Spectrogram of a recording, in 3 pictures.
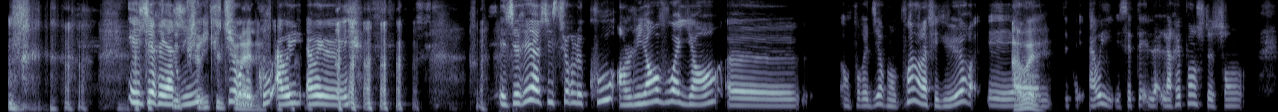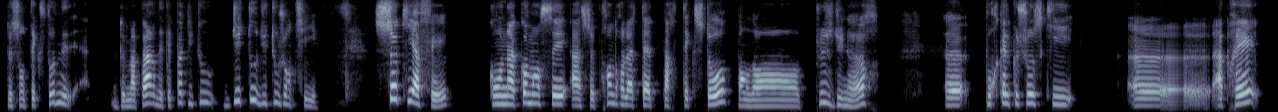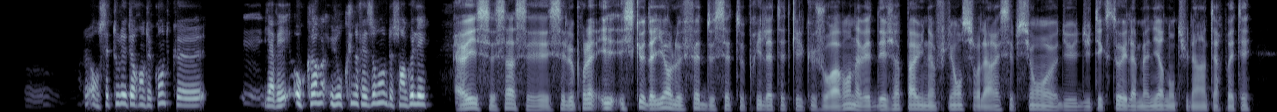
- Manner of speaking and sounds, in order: chuckle; laughing while speaking: "oui"; laugh; stressed: "du tout"; stressed: "Ce"
- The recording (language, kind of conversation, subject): French, podcast, Et quand un texto crée des problèmes, comment réagis-tu ?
